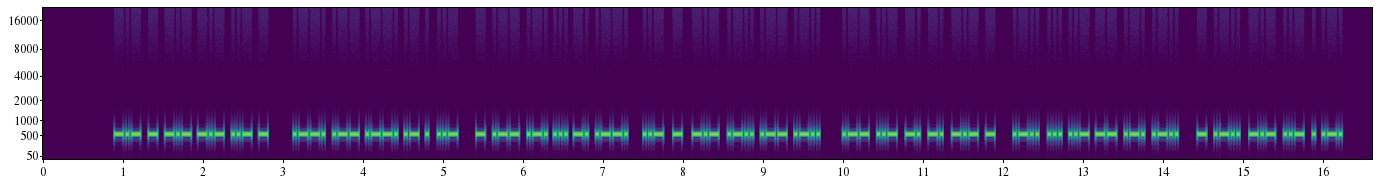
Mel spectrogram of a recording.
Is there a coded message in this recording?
Yes: Morse code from 0.8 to 16.3 s, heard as a keyed tone, hand-sent with a paddle, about 35 wpm, 550 Hz. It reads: KTKKUT PWPAEU TWRSNP UTKLWL WUNNKT LSUMRL TLKUER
